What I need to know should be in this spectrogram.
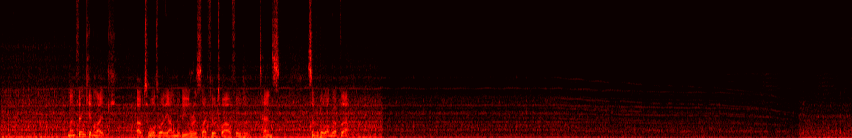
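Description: A loader engine hums steadily and slowly winds down.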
